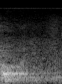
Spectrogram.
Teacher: But the noun ‘a record’ /ˈrekɔːd/, stressed on the first, typical disyllabic noun.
